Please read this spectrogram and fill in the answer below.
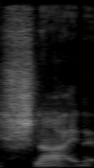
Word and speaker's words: schneid: up I was like why do we use the word snide because that means like a bad person uh and so I looked it up it's actually schneide and I was been mispronouncing it my entire life so you learn something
